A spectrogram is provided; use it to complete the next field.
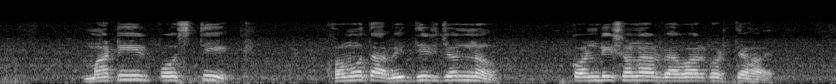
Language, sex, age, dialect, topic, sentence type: Bengali, male, 51-55, Standard Colloquial, agriculture, statement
